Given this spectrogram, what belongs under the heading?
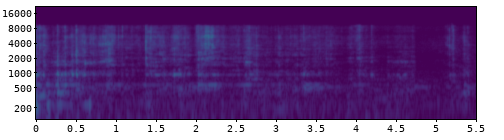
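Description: Sugar syrup for rasgolla is stirred in a pot on the stove, with a faint, close scraping and soft patter of a spoon moving through the liquid in uneven strokes and no voices.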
